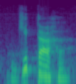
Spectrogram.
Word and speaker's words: guitarra: Guitarra, we do not pronounce the U.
